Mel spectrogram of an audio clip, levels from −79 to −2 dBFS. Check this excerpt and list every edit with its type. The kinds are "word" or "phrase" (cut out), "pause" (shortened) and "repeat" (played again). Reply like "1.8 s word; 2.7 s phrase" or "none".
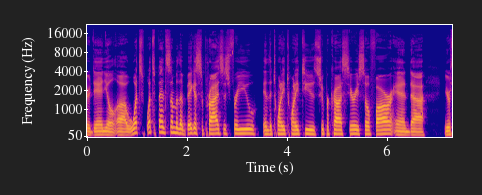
none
